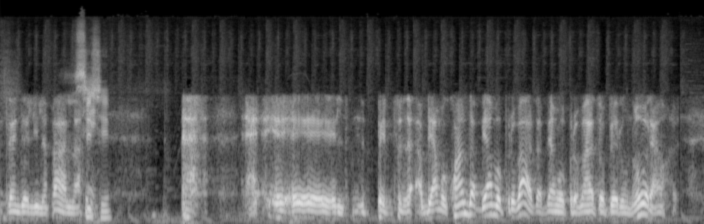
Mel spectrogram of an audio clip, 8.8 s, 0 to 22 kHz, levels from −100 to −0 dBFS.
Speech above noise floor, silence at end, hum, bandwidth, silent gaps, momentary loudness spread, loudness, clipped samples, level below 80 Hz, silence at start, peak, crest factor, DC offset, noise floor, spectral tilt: 25 dB; 0.05 s; none; 15 kHz; none; 11 LU; -20 LUFS; under 0.1%; -52 dBFS; 0 s; -4 dBFS; 16 dB; under 0.1%; -45 dBFS; -5 dB/octave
